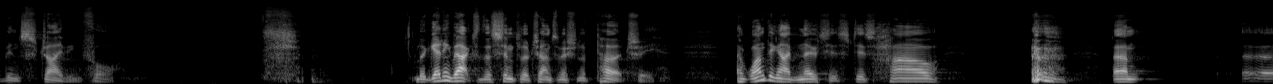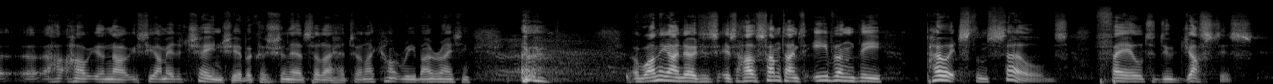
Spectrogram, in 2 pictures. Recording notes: Recorded live in London at The Tabernacle on 20th Jan 2020.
